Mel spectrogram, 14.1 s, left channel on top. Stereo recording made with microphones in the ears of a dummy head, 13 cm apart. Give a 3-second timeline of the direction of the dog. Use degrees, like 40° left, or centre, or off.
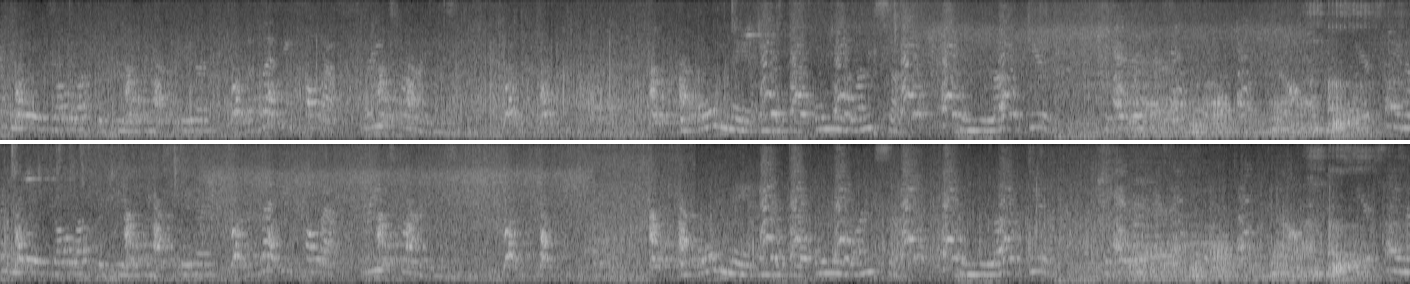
60° right, 50° right, 20° right, 40° left, 60° left.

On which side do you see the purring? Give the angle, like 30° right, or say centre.
30° left.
